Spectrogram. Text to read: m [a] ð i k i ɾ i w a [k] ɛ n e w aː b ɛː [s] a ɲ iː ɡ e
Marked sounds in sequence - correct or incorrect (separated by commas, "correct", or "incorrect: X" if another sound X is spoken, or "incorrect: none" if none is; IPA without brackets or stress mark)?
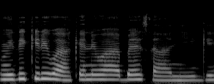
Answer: incorrect: i, correct, correct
